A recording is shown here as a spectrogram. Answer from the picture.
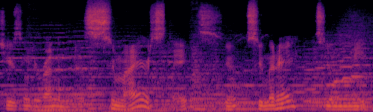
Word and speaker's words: Sumire: to run in the Sumire Stakes. Sumire? Sumire. It's probably Sumire rather than Sumire, because Sumire would be a very English way of pronouncing that. And it's most likely Sumire.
